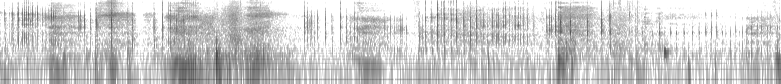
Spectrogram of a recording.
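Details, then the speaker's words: Person with Bohring-Opitz syndrome grinding teeth while awake, triggered when nervous or agitated: bursts of rapid gritty clicking and rasping, bruxism. "Sometimes I don't stop bruxism. The ordinary person does when sleeping, but when I'm nervous or agitated, I get bruxism."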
